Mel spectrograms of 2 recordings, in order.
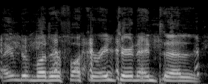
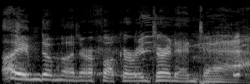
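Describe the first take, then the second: First: Louder hammed-up champion brag; mock wrestler boast. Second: Laughing through it. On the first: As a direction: boom it like a wrestler. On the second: Retold or imitated. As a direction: crack up while saying it. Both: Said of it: "What the fuck was that sentence?".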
